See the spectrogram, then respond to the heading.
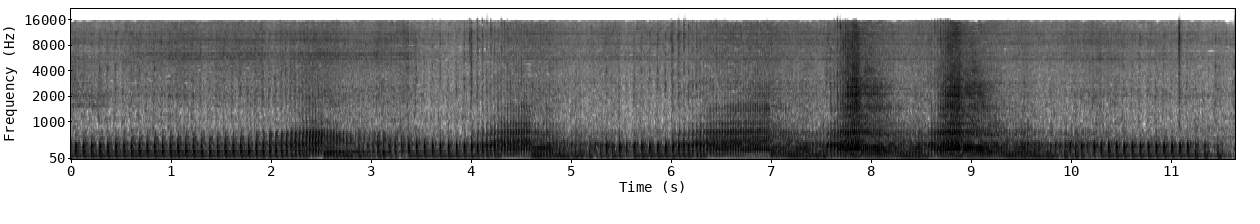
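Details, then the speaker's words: Suzuki Satria FU after service, stock vacuum carb with noisy exhaust; loud single-cylinder with rapid even exhaust beat, throttle blips, no knocks or rattles; engine now much smoother, normal running. "Untuk mesin sudah tambah halus. Untuk bunyi mesin sudah sangat halus ya."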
